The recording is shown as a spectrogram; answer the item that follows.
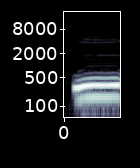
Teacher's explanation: suaranya ke mana? Ke samping kan? Celah di samping lidah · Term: inhiraf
